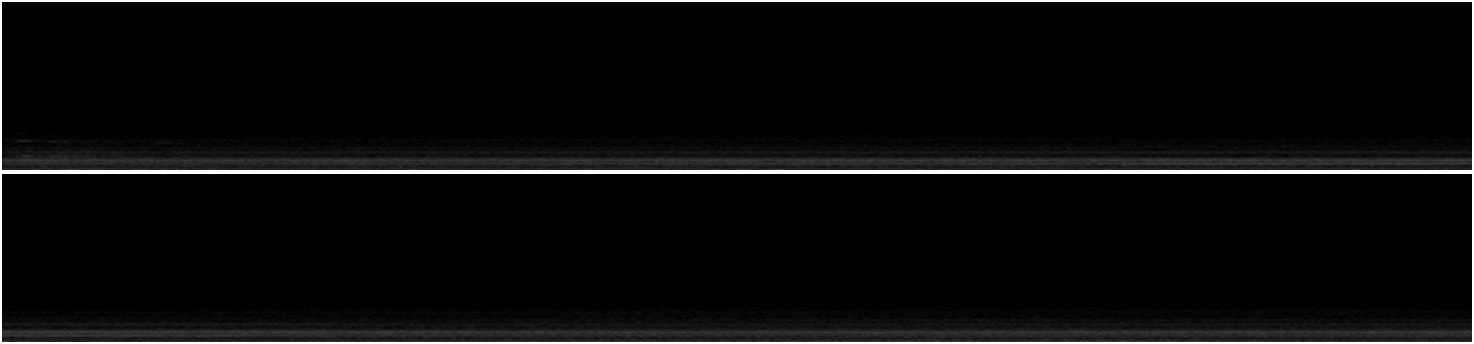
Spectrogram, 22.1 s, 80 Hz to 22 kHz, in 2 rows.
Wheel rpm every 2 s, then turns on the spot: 0, 0, 0, 0, 0, 0, 0, 0, 0, 0, 0.
none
